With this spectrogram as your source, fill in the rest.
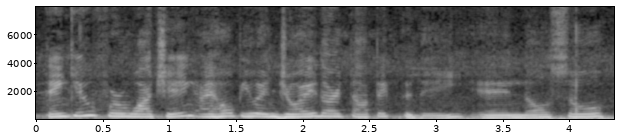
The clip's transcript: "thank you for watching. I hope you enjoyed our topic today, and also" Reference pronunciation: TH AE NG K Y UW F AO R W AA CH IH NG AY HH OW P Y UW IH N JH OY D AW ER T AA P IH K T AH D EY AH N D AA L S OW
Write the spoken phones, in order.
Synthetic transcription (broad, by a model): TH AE NG K Y UW F AO R W AA CH IH NG AY HH OW P Y UW IH N JH OY D AW ER T AA P IH K T AH D EY AH N D AA L S OW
